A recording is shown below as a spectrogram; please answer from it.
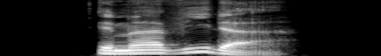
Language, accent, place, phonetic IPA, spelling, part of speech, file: German, Germany, Berlin, [ˈɪmɐ ˈviːdɐ], immer wieder, phrase, De-immer wieder.ogg
- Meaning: over and over, again and again, time and again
